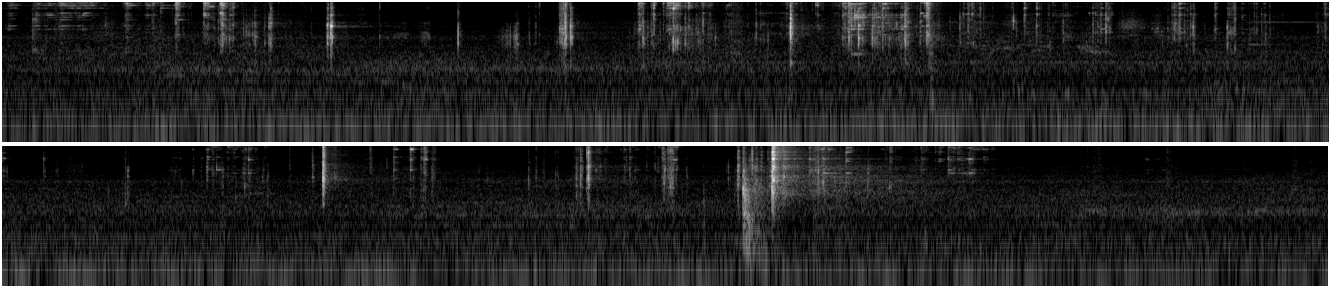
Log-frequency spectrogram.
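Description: Keys jangling and clinking in a hand, in a run of small clicks, then a louder sharp knock about ten seconds in.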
